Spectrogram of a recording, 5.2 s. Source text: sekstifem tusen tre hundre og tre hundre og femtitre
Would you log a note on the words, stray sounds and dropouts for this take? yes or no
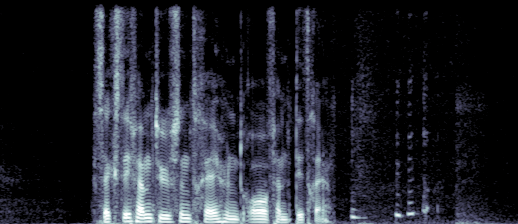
yes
